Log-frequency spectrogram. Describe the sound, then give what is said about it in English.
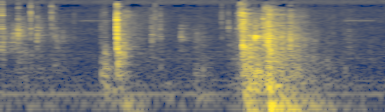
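A sliding bathroom door is shut with effort: a short rattling slide, then a longer, louder rumbling scrape and knock as it closes. No voices. “He struggles to shut the sliding door behind him.”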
